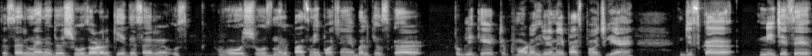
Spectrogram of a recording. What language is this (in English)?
Urdu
